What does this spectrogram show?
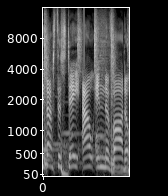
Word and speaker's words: Nevada: the stay out in Nevada or Nevada if you want to say it like the locals do snaring up the strip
